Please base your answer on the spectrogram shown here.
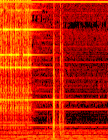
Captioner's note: phone beeping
